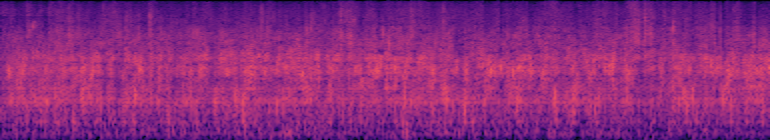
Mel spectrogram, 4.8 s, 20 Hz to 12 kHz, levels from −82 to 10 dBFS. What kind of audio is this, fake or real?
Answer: fake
